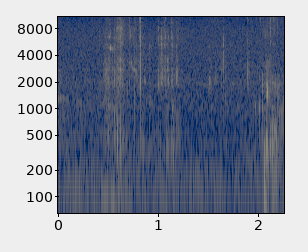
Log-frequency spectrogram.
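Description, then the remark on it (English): Faint mouth sounds of someone sipping coffee, small wet clicks followed by a short swallow near the end, with no talking. “I'm going to take a sip of my coffee right now.”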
